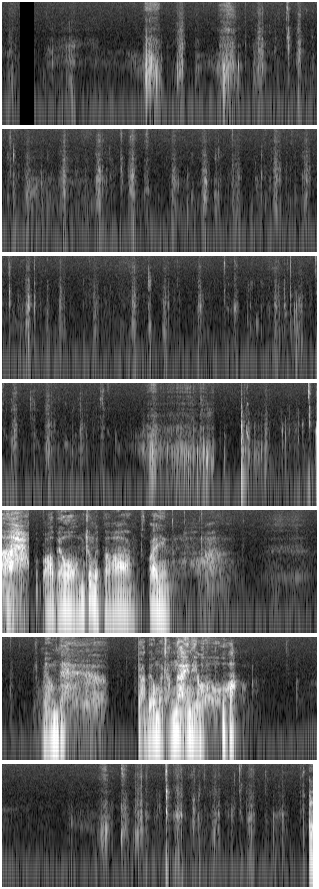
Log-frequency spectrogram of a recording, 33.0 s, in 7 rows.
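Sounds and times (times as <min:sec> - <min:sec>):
wet chewing with crunches: 0:02.3 - 0:15.9, 0:29.4 - 0:33.0.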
